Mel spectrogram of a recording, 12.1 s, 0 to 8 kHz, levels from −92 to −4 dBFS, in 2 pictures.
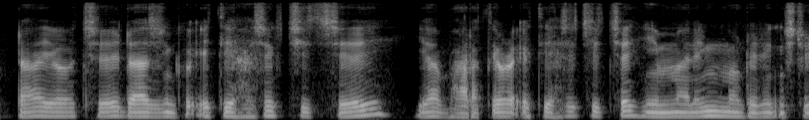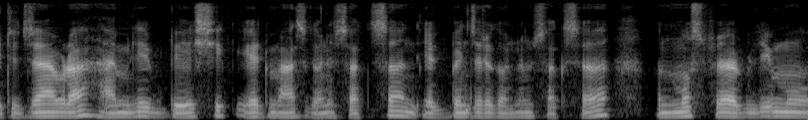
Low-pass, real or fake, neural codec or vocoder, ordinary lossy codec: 7.2 kHz; fake; vocoder, 44.1 kHz, 128 mel bands, Pupu-Vocoder; none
